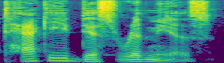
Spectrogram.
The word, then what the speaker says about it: tachydysrhythmias: Now, you said here, you linked a study, the iStop AFib randomized controlled trial, and you talk about tachydysrhythmias. Now, one, I want kudos for pronouncing that word correctly.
